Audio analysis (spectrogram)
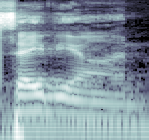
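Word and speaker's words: Sai'vion: Every time he calls to like apply for a credit card, he says, "My name is Savon." And then he has to spell it. S A I apostrophe V I O N.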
